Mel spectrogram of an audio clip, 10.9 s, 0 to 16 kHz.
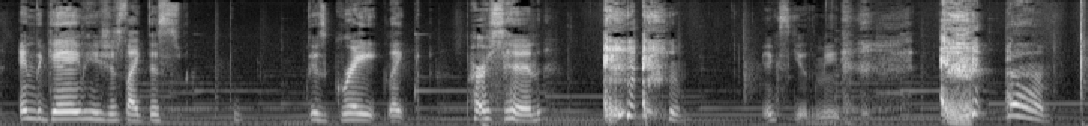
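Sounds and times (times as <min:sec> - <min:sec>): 
speech: 0:00.2 - 0:02.5, 0:03.1 - 0:06.9, 0:07.6 - 0:10.6
man coughing: 0:06.0 - 0:06.8, 0:09.4 - 0:09.9.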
